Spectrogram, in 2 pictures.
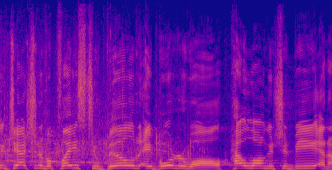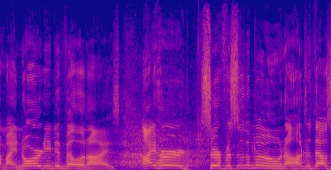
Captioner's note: applause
